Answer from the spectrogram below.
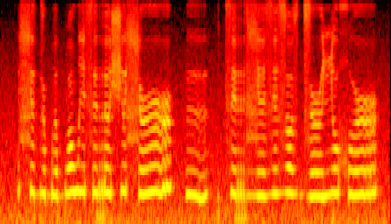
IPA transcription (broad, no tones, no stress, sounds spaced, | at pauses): ɬ ɨ d ə˞ b ə b ɔ w i s ɨ r ə ʃ ɨ ɬ ə˞ | ɨ | t͡s e r ɮ ɪ z ɪ z ɔ z d͡z ə˞ ɲ ɔ χʷ ə˞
